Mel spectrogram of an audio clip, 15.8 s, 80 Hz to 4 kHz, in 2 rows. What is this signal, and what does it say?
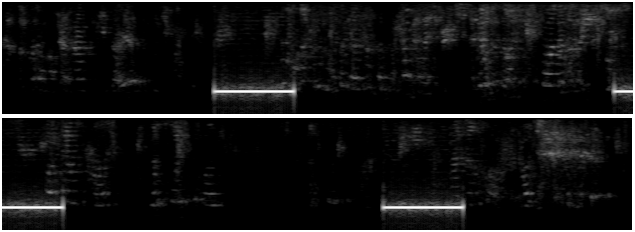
Ringback tone (Europe, 425 Hz), with speech.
